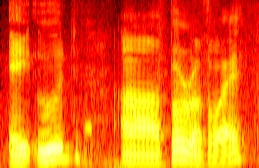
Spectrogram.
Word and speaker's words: Ehud Borovoy: It's the Fledge here with Ehud Borovoy from Dayton, Ohio.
